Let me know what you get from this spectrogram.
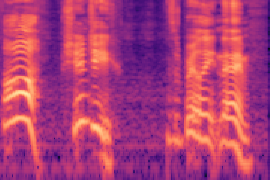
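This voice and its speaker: A man's voice: extremely high pitch, huge pitch swings, normal speed, vocal fry, dry recording, pitched above the performer's own voice, heavily acted. A man voicing a cheerful, chatty, eccentric male time traveller who rambles breezily in a fan fiction reading.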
